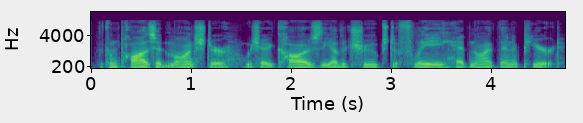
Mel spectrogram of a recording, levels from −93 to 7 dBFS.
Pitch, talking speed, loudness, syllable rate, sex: 90 Hz, 190 wpm, -19 LUFS, 5.0 syllables/s, male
